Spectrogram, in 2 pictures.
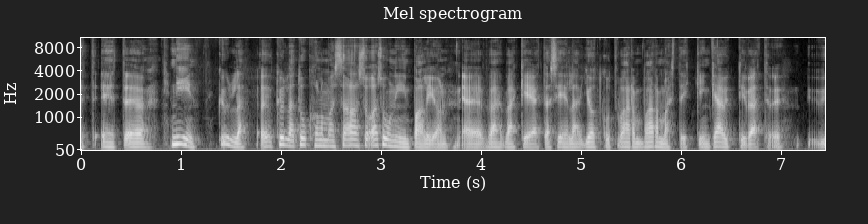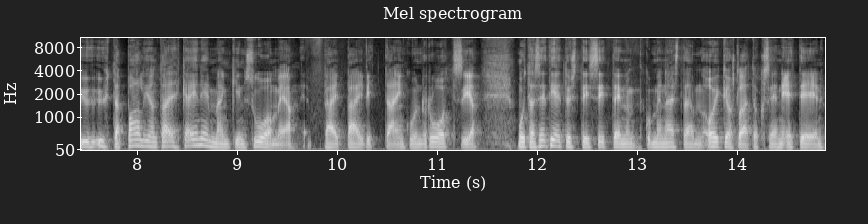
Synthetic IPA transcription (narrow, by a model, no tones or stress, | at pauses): et̪et̪øniːnkylːækylːæt̪ukholmɑsːɑɑsuʔɑsuniːmpɑljo̰nʋæʋækḛæet̪ːæsielːæjot̪kut̪ʋɑrʋɑrmɑst̪ikːiŋkæyt̪ːiʋæt̪yyht̪æpɑljont̪ɑiehkæenemːæŋkinsuomḛɑ̰pæipæiʋit̪ːæiŋkuinruot̪siɑ̰mut̪ːɑset̪iet̪yst̪issit̪ːenkumenæist̪æoikeuslɑ̰it̪okseːnet̪eːn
